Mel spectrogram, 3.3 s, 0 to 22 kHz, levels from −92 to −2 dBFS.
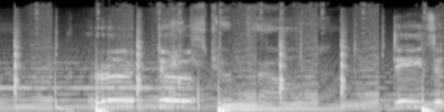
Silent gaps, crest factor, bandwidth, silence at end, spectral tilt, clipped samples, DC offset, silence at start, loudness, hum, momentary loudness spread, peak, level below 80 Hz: none; 14 dB; 19.5 kHz; 0 s; -5 dB/octave; 0.2%; 0.4%; 0 s; -13 LUFS; none; 7 LU; 0 dBFS; -26 dBFS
